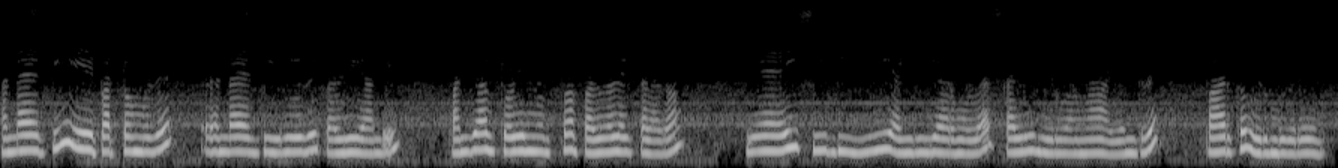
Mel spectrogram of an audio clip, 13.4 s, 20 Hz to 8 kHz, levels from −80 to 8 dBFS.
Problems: constant background noise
